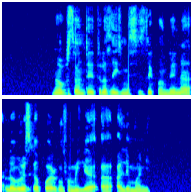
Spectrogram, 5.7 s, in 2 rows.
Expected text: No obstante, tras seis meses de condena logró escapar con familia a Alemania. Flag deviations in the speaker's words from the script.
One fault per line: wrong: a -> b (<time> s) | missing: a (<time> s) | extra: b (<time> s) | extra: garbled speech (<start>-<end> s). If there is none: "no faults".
no faults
